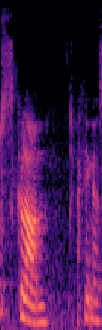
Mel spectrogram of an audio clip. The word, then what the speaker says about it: Sklum: So it's called Sklum.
